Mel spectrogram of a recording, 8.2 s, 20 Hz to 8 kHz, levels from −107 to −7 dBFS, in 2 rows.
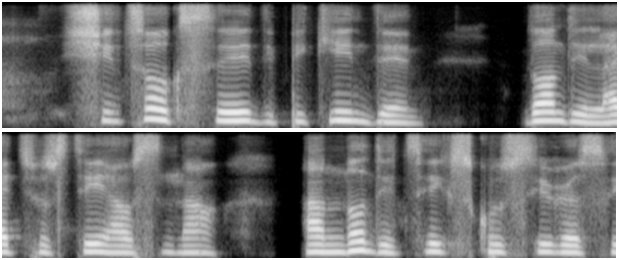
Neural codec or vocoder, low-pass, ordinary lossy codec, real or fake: codec, 16 kHz, 0.8 kbps, ZipCodec; 7.2 kHz; none; fake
